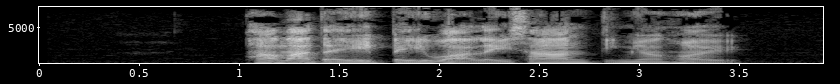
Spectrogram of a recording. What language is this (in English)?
Cantonese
